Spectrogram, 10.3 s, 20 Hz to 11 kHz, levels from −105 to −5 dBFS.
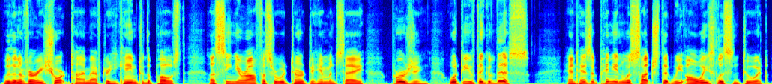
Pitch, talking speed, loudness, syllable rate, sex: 140 Hz, 220 wpm, -17 LUFS, 5.7 syllables/s, male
